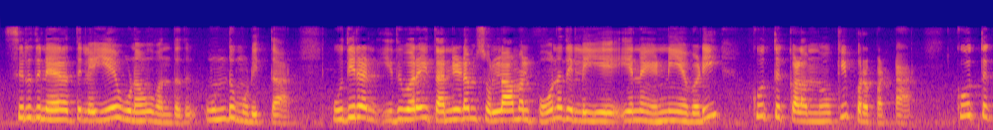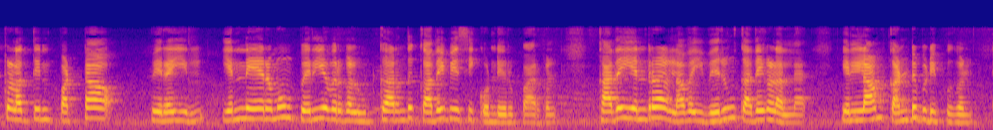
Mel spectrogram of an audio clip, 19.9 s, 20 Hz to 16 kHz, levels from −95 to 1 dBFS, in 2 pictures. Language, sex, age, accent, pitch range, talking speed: Tamil, female, 20-39, native, 210-265 Hz, 100 wpm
